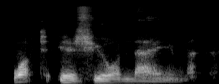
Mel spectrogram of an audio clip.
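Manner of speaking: put-on heavy, dark, deep-throated, hushed English accent. Retelling a man holding your hand and asking your name: deep-throated English accent. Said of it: "deep throated English accent".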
